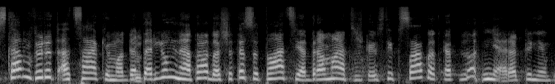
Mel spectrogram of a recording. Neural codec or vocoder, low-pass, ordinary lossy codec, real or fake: codec, 44.1 kHz, 2.6 kbps, DAC; 14.4 kHz; Opus, 16 kbps; fake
